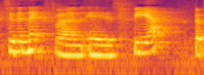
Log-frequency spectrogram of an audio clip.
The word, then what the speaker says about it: Fiadh: So the next one is Fiadh, but pronounced like this on the screen, F-I-A-D-H.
